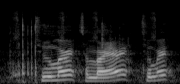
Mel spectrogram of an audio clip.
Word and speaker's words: turmeric: Turmeric. Hey, Sola, how do you say this? Turmeric. I pronounced the R. Turmeric. Yeah, I guess you should, huh? I thought there wasn't an R in it.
